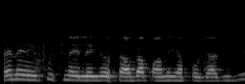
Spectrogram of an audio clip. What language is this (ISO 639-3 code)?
hin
